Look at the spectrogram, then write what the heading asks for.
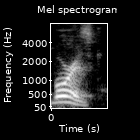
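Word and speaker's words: Vorsg: Well, the G is just you pull your tongue back a little bit, so you pronounce it Vorzg. And it sounds a little strange, but it is one syllable.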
